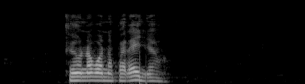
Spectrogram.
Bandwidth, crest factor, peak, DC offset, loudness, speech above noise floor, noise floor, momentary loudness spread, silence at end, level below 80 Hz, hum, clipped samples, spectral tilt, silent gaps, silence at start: 11.5 kHz; 20 dB; -10 dBFS; under 0.1%; -26 LUFS; 48 dB; -73 dBFS; 12 LU; 1.4 s; -68 dBFS; none; under 0.1%; -6 dB/octave; none; 0.65 s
